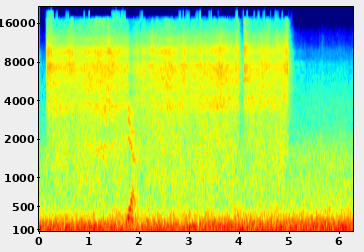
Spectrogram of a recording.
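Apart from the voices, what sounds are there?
air blower drying car spray paint between coats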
